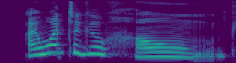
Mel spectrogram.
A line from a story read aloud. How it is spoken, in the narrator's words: Peter whines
